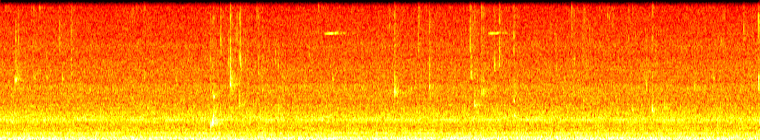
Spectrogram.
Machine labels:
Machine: pump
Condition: normal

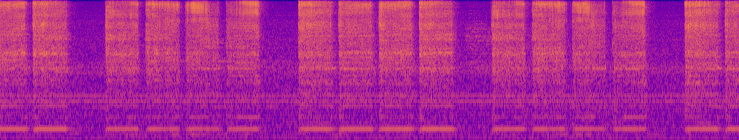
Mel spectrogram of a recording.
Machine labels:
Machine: slide rail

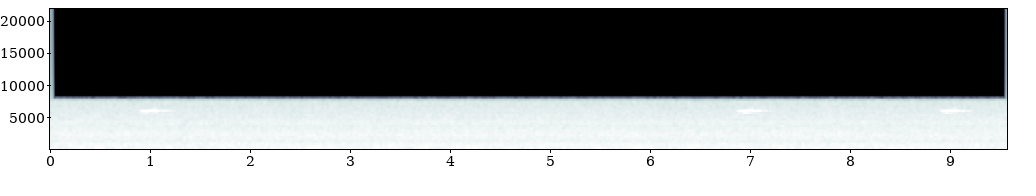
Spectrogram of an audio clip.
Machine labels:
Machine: fan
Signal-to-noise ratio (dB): 0 dB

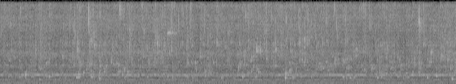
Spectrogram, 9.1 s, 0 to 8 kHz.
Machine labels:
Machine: pump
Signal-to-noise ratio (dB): 6 dB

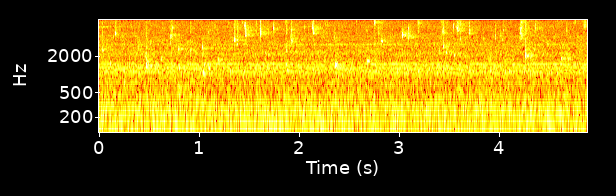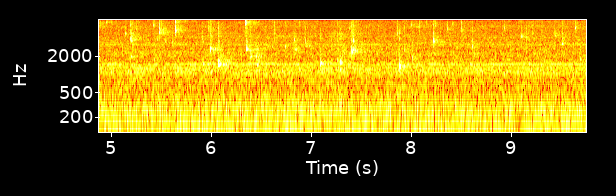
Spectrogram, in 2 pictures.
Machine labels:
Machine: pump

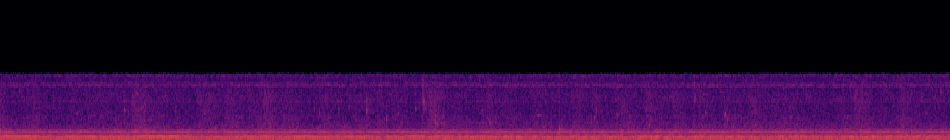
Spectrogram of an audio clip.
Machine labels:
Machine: pump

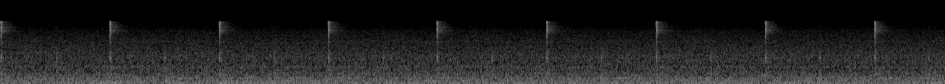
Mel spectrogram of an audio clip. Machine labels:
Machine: valve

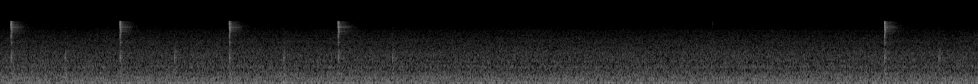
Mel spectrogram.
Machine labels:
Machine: valve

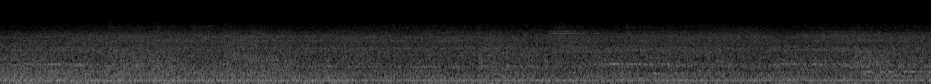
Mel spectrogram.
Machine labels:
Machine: pump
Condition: normal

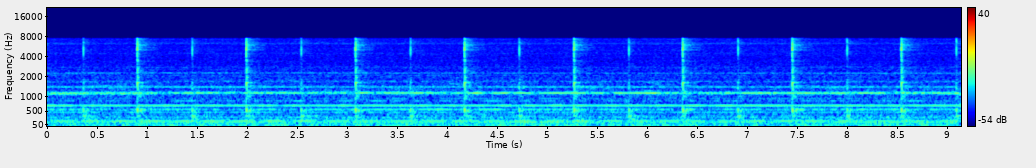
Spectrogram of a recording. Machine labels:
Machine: valve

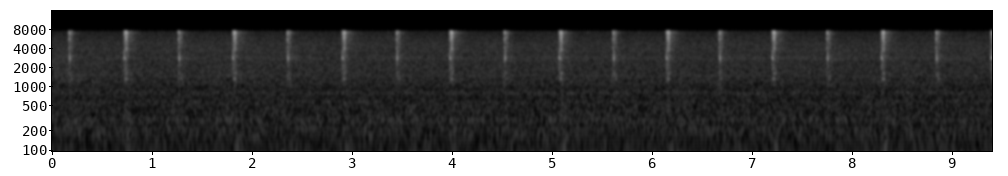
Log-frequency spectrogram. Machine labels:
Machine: valve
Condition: normal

